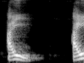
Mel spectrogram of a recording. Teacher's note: కంఠస్థానం రెండోది ఏంటి ఐ ఐ లో ఉంది కంఠాల ఏదైతో కంఠ తాలవ్యో ఈ ఐ వర్ణాన్ని వచ్చి కంఠము తాలు రెండు కావాలి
